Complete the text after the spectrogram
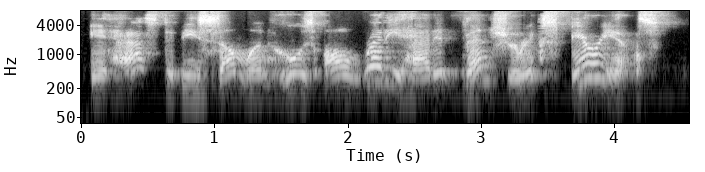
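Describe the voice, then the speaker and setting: A woman's voice: fairly low pitch, sing-song, unhurried, fairly bright tone, a little hiss or hum, voice pushed up, low-quality recording. A woman voicing a busy, hearty, self-assured male American president in a children's storybook, with an emphatic, explanatory manner. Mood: reassuring. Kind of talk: children's book read-aloud.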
